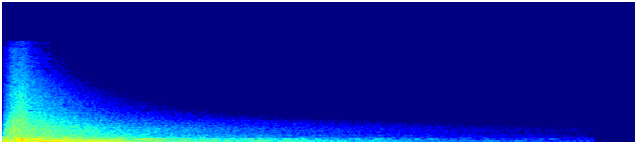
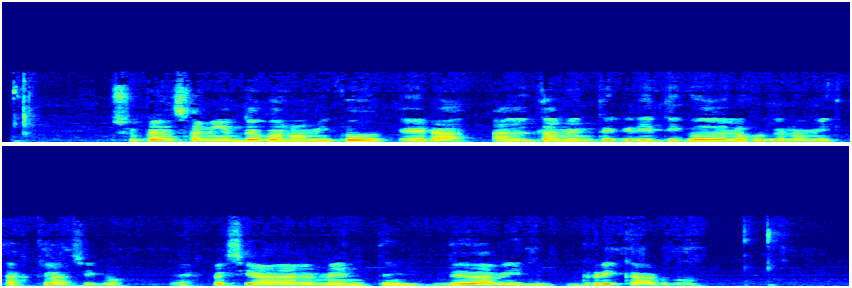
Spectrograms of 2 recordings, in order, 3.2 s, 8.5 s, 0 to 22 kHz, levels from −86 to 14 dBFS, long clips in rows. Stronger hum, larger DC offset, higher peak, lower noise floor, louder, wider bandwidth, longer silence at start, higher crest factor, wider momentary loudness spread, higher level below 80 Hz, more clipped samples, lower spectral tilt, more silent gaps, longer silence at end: neither; neither; about the same, -8 dBFS vs -6 dBFS; first, -65 dBFS vs -49 dBFS; second, -27 LUFS vs -23 LUFS; first, 15 kHz vs 10.5 kHz; about the same, 0 s vs 0.05 s; about the same, 22 dB vs 18 dB; first, 25 LU vs 15 LU; first, -36 dBFS vs -62 dBFS; neither; about the same, -6 dB/octave vs -5.5 dB/octave; neither; first, 1.65 s vs 0.4 s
